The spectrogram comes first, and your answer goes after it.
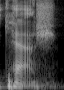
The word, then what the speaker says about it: cache: you're going to do is you're going to cash it but not that kind of cash unfortunately you're going to cach it with a CH some people pronounce that as Cas that is wrong it is cache um so let's talk about caching what is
